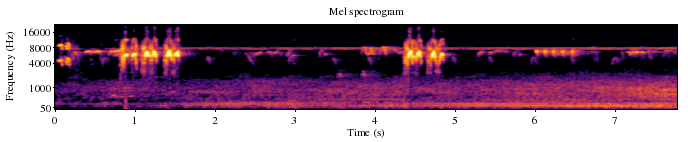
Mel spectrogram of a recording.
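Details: Blue-crowned hanging parrot calls played as a trapping lure. Tight bursts of sharp, very high chirps, each burst three to four notes, are separated by pauses, over a low hum and a steady high whine.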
